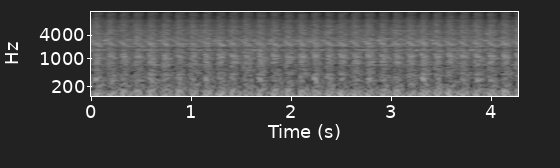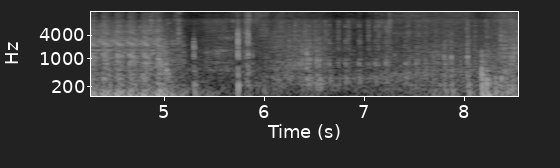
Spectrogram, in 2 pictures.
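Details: 2000 Chevy Express van with a crank no-start, cranked with the scope back-pinned at the PCM connector. The crank sensor signal reaches the PCM at about 8 volts. The starter cranks steadily at about four beats a second for five seconds and never catches. Cause is a faulty PCM.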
